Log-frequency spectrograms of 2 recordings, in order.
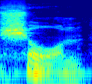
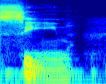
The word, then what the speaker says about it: Sean: and generally completely flubbing the pronunciation of Sean it's about s-e-a-n I was convinced he was seen but alasnalak this is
